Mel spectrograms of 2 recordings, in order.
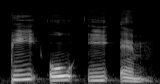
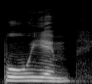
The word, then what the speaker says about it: poem: The next word that we normally go wrong with is in pronunciation of that word, P-O-E-M. We see many people pronounce it poem. It's not poem, though the spelling looks very similar to that. It's not poem, it is poem.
